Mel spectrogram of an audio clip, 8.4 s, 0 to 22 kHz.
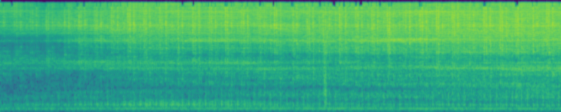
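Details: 1968 Ford F250 V8 started after a torn gasket was replaced, to check for leaks. It settles into a steady, lumpy idle with a low rumble and light top-end clatter, and no stumbling or misfire is heard.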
